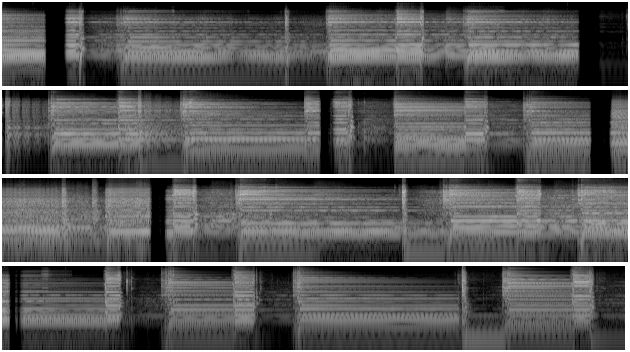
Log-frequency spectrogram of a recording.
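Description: Electric guitar run through effects presets with distortion and chorus plays dense, loud, sustained chords and riffs with brief stops between phrases, close and continuous with no talking.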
